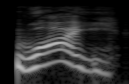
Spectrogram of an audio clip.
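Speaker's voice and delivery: put-on high, loud whining little child. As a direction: whine it like a small child. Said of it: "sounded like a whining little child".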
